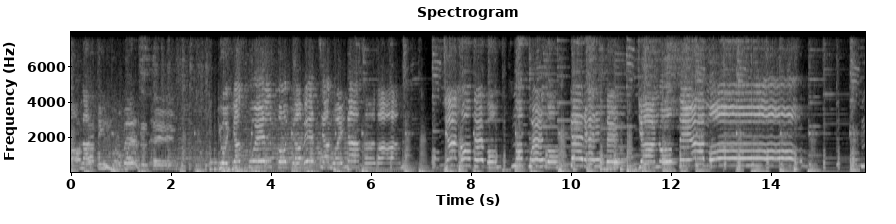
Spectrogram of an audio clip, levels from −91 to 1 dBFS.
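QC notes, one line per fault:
Throughout: noise suppressor applied to music or sounds. A suppressor built for speech treats the steady tones, ambience and tails in this material as noise and pulls them down, with gain swinging by around 10 dB. Onsets pass while sustained parts sink, so the sound pumps and thins.
0.90–1.07 s, 1.30–2.93 s, 4.01–4.16 s, 4.86–5.01 s, 6.52–7.47 s, 8.64–8.82 s, 15.04–15.57 s: sound cut by the noise suppressor. Held or decaying sound in these spans drops by about 6 to 10 dB, deepest near the end. Decays are clipped short, longest across the 1.3–2.9 s stretch.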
